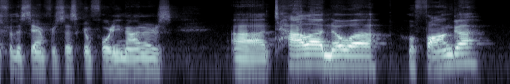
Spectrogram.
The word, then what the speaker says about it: Talanoa Hufanga: I don't even know how to pronounce his first name, but he plays for the San Francisco 49ers. Talanoa Hufanga. Talanoa Hufanga.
